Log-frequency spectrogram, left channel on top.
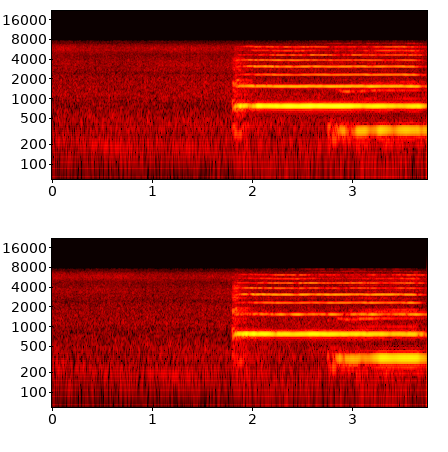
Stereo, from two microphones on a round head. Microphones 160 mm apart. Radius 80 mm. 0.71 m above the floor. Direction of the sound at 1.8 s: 60° right (ahead or behind).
